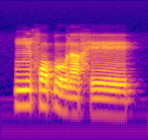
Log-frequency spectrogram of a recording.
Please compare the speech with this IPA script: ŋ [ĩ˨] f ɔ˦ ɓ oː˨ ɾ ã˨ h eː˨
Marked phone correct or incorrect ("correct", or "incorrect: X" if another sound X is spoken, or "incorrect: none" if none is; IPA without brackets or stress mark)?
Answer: incorrect: ĩ˦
